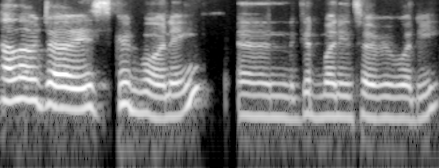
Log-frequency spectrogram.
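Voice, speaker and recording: A woman speaks with a dark, mellow tone and a fairly low pitch. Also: quiet background. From Ghana. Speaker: patient advocate. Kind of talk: testimony.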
